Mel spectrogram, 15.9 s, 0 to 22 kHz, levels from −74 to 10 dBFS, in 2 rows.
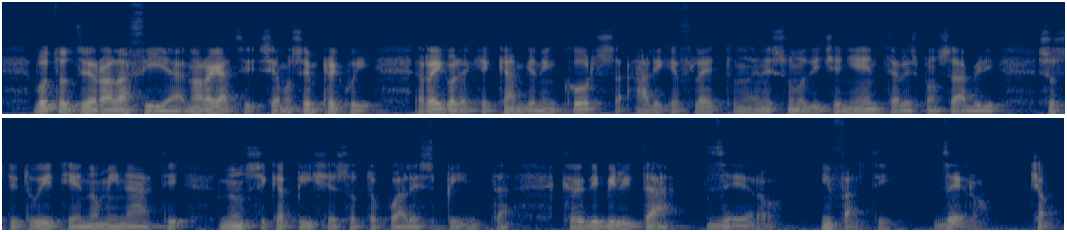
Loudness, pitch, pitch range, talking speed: -33 LUFS, 80 Hz, 75-90 Hz, 135 wpm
